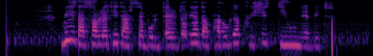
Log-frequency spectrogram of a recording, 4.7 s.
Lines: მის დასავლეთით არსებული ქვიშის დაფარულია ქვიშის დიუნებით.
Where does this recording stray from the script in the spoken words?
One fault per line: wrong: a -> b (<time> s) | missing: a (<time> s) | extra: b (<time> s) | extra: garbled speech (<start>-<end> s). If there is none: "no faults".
wrong: ქვიშის -> ტერიტორია (2.1 s)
